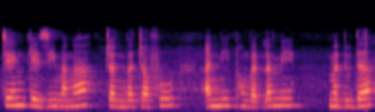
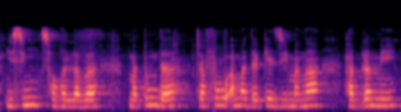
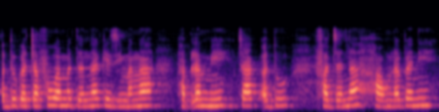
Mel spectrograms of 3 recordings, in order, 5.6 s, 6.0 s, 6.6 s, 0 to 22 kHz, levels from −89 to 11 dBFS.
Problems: background sounds at intervals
